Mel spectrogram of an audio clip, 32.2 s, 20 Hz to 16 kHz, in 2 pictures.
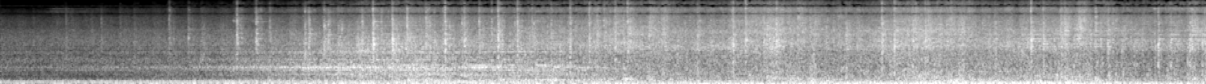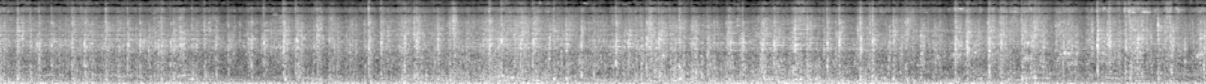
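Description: A pair of EMD GP38 diesel locomotives, two-stroke V16 engines, passing with a steady engine drone that gives way after about six seconds to the rumble of a freight train's covered hoppers and tank cars rolling by, wheels clicking and knocking over the rail joints. Loudest in the middle as the cars pass closest.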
